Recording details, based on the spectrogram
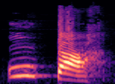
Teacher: agora o U está nasalizado, ele aparece com a letra N logo após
